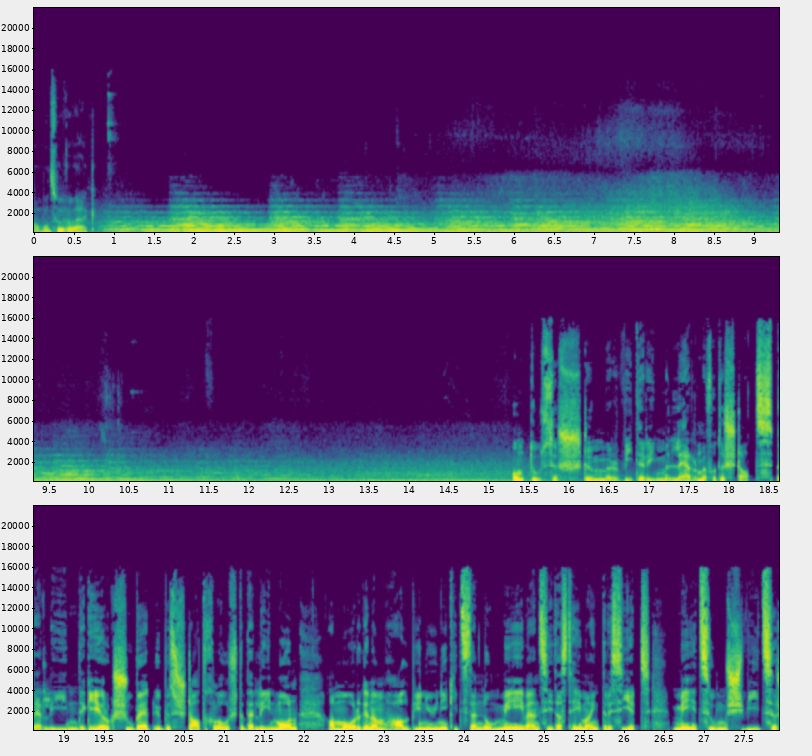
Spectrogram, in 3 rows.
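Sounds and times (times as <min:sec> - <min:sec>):
speech: 0:00.1 - 0:01.0, 0:15.3 - 0:27.9
church bells ringing at noon: 0:00.7 - 0:14.0, 0:15.3 - 0:17.8.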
